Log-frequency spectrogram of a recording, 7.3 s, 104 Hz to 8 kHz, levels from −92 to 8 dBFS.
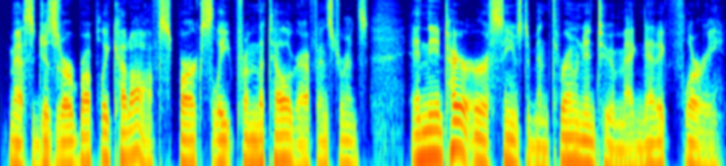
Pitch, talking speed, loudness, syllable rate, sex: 100 Hz, 200 wpm, -19 LUFS, 5.8 syllables/s, male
